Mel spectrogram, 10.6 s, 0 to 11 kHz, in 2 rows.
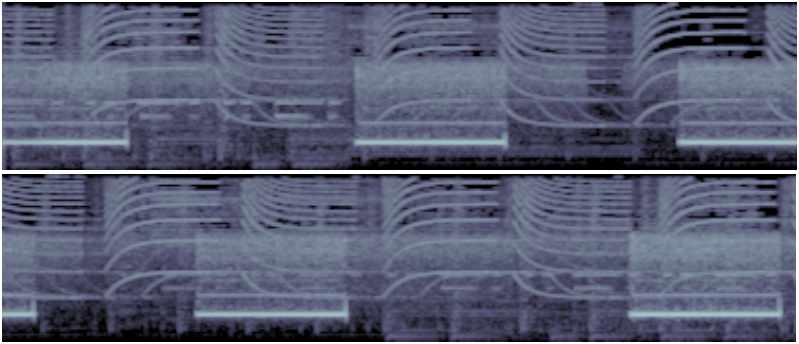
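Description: Repeated telephone line tone on a call to an anti-violence helpline after pressing menu option 1: five steady, mid-pitched buzzing bursts, each about a second long, separated by longer silent gaps.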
